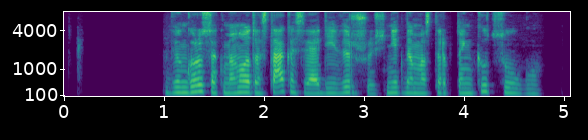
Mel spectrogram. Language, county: Lithuanian, Alytus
